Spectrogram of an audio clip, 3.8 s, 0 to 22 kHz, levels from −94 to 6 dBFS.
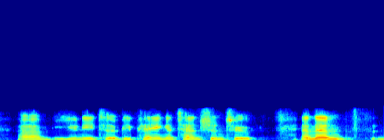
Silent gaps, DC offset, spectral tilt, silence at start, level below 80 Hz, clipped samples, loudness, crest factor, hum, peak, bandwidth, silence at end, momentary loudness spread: none; under 0.1%; -8 dB/octave; 0.2 s; -60 dBFS; under 0.1%; -28 LUFS; 24 dB; none; -6 dBFS; 5.2 kHz; 0 s; 13 LU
